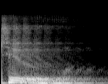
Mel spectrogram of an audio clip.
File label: "two", announcer male; Unreal Tournament; ut2004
